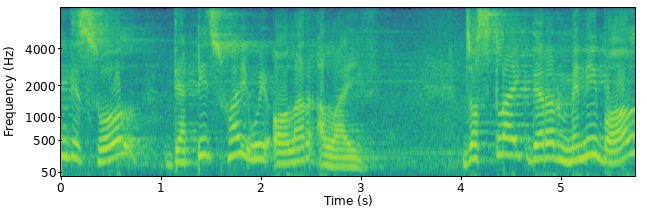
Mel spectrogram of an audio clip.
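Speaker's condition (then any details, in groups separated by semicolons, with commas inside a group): No condition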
